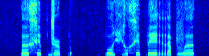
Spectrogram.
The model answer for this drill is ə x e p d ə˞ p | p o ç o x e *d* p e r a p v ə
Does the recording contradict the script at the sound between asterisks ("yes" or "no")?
yes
